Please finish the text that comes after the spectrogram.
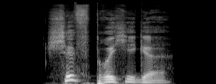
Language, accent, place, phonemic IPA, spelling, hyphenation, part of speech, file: German, Germany, Berlin, /ˈʃɪfˌbʁʏçɪɡə/, Schiffbrüchige, Schiff‧brü‧chi‧ge, noun, De-Schiffbrüchige.ogg
- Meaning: 1. female equivalent of Schiffbrüchiger: female castaway 2. inflection of Schiffbrüchiger: strong nominative/accusative plural 3. inflection of Schiffbrüchiger: weak nominative singular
